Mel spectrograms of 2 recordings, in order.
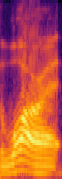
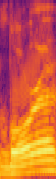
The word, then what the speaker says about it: Lara: her name is Lara, Lara. Yeah. I if I heard somebody say Lara, I would be like, yeah, that's okay. But Laura, no, No. that's just saying it wrong.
